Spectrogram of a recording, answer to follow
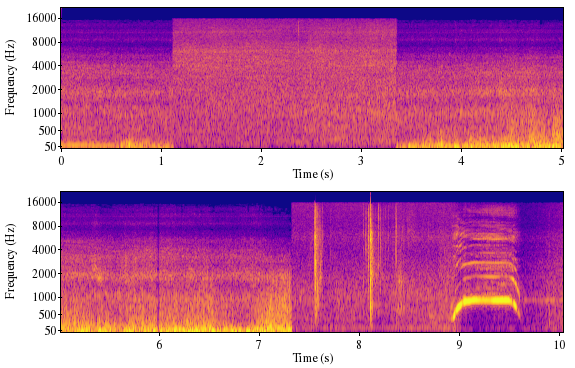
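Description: Wind rumbling and buffeting over the microphone of a camera riding on a moving car, swelling loud in the middle and cutting off suddenly. Two sharp clicks follow, then a long, high yell near the end.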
